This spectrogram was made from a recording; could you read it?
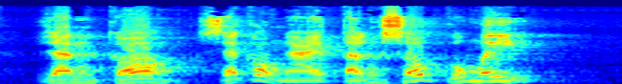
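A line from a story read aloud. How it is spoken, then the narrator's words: Furious loud shout. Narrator (Vietnamese): giận tái mặt quát to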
